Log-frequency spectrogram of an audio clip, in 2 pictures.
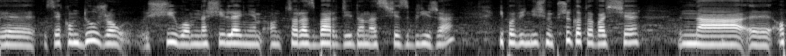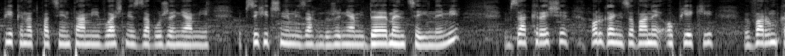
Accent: Kuyavian-Pomeranian Voivodeship, Poland; ale pochodzę z rejonu kujawsko-pomorskiego

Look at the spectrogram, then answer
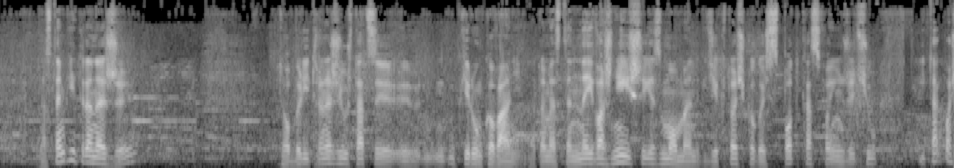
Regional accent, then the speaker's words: Kędzierzyn-Koźle, Opole Voivodeship, Poland; also born or lived in Kietrz; bo ja z Kiecza pochodzę, a ogólnie wychowywałem się w Kędzierzynie Koźlu.

